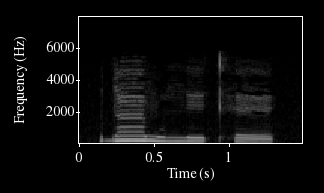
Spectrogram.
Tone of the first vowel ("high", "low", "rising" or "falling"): high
